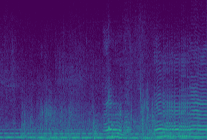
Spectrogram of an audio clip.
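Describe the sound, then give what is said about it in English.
A spaceship drops out of hyperspace into a meteor shower from an asteroid collision: a steady droning engine hum with rough, rumbling bursts. A voice seems to speak briefly over it. “We come out of hyperspace into a meteor shower, some kind of asteroid collision.”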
